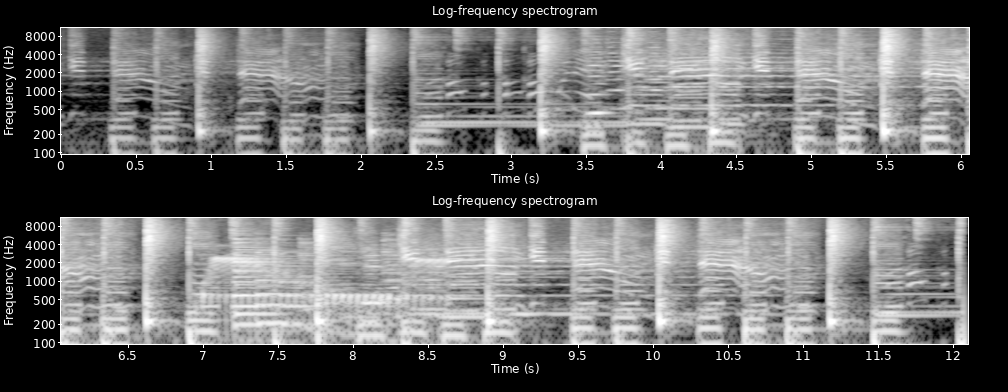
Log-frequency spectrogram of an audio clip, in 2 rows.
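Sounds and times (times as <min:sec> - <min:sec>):
hip-hop instrumental intro with drum beat, deep bass and melodic samples: 0:02.4 - 0:11.9.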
